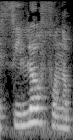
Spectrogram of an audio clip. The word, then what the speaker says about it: xilófono: Y la X de xilófono, por ejemplo. Xilófono. Parece una S, lo normal cuando estamos hablando. Así que se coloca como S.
